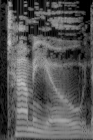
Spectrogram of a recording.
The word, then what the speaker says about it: Tomeo: It's Teresa Tomeo. That's spelled T-O-M-E-O.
